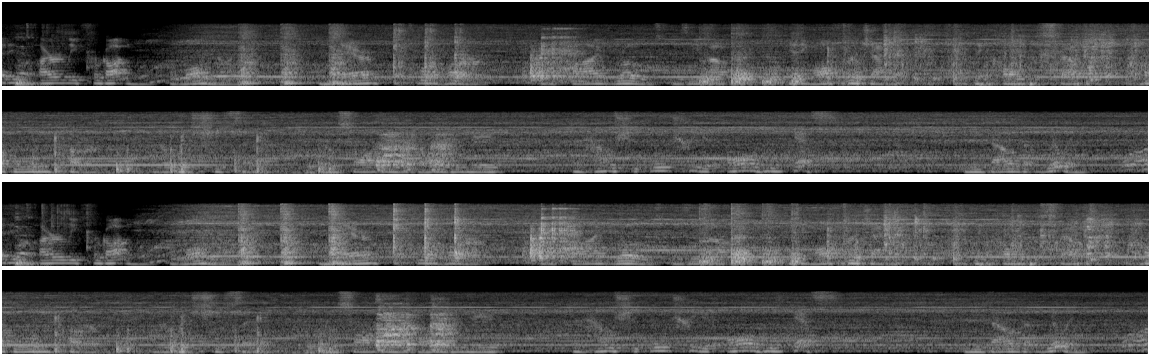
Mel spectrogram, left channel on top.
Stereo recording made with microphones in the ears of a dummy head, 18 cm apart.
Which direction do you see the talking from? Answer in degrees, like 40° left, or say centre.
10° left.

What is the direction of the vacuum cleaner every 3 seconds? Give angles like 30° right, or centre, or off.
50° right, 50° right, 40° right, centre, 30° left, 40° left, 40° left, 40° left.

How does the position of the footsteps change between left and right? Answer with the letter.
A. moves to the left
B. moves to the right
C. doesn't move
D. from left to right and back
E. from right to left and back
A.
